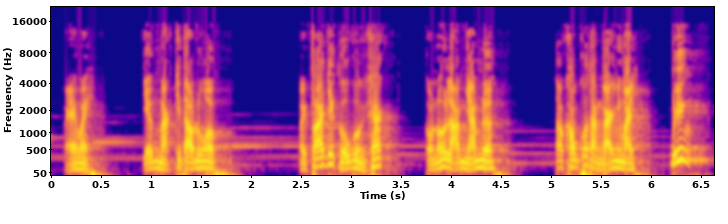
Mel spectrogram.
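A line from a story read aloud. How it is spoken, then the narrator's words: Angry shout. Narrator (Vietnamese): Thằng Hoàng quát lên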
